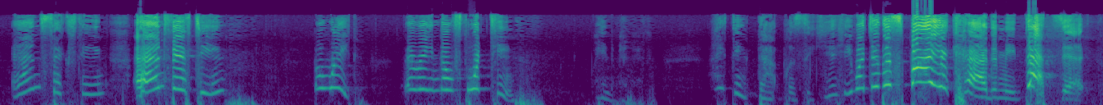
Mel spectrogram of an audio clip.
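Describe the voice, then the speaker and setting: Putting on a playful character voice at an extremely high pitch, the speaker swings very widely in pitch at a moderate pace, leaving long, frequent pauses. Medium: stage play. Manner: playful, boastful, jokey.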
